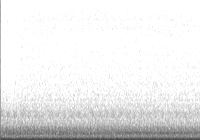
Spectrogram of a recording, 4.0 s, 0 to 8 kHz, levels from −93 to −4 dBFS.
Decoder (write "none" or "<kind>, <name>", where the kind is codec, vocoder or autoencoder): none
